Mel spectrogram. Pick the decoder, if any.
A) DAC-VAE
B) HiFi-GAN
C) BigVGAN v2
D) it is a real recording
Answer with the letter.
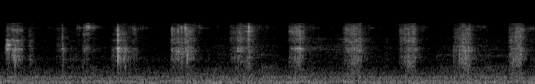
D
